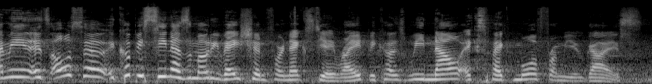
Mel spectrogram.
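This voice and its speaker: The voice moves at a moderate pace with very wide pitch swings and hardly any pauses. Background noise is noticeable. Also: woman, high pitch for a woman. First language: not English. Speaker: awards show presenter. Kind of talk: live award ceremony hosting. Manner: halting.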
